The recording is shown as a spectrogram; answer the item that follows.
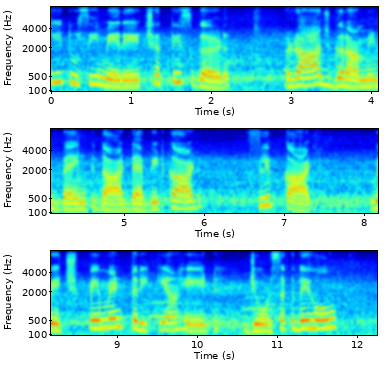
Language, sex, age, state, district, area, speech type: Punjabi, female, 30-45, Punjab, Kapurthala, urban, read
